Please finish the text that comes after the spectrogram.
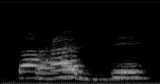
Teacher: फ़हद्दिस आखिर में सा है तो इसमें सीटी नहीं होनी चाहिए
